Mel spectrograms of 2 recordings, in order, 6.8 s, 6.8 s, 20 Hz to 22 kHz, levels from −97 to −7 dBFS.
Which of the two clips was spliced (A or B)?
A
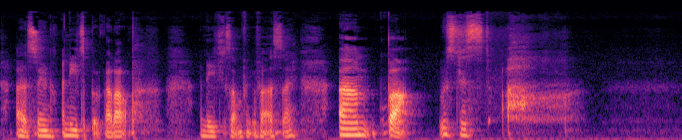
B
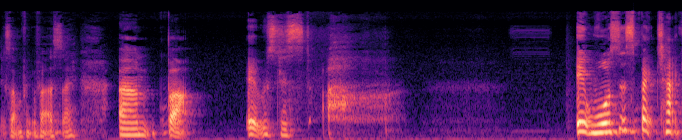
A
